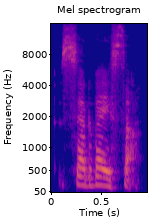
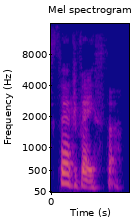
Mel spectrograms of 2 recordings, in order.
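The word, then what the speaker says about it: cerveza: You can easily tell this from the pronunciation, because of the sss sound rather than the th. So, servesa rather than thervetha.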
